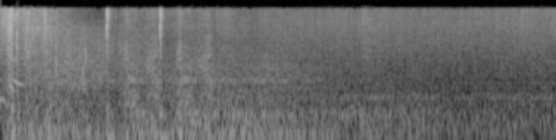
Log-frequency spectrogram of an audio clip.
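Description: A Confringo explosion spell from the video game Hogwarts Legacy erupts in a loud, booming blast with sharp cracks early on, then rumbles and fades into a sustained low roar.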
